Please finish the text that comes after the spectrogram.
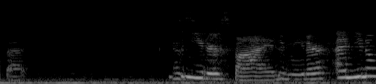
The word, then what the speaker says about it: Demeter: As a Greek person, how would you pronounce that? Demeter's fine.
